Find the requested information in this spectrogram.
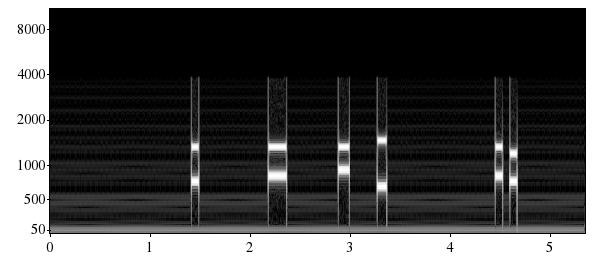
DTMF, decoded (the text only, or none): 580384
